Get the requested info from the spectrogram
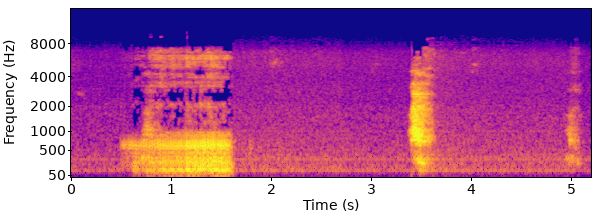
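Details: Dog snoring: one long, rough, low rumbling snore lasting about a second, followed by a short sharp sniff or snort and a fainter breath near the end, in a quiet room.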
